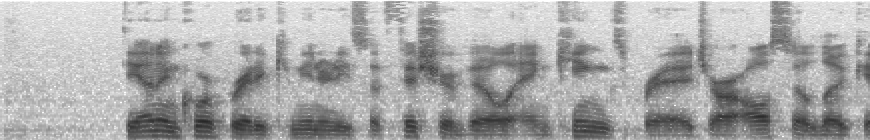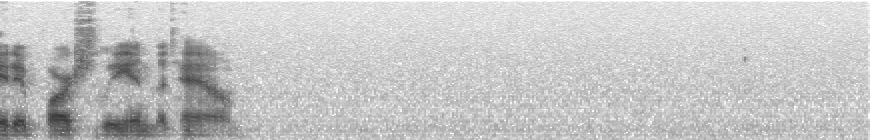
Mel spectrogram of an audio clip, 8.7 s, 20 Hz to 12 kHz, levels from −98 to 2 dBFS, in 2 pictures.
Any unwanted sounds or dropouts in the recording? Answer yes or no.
no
